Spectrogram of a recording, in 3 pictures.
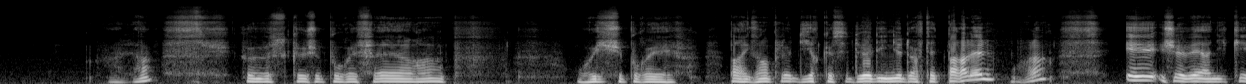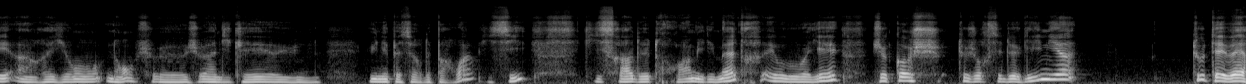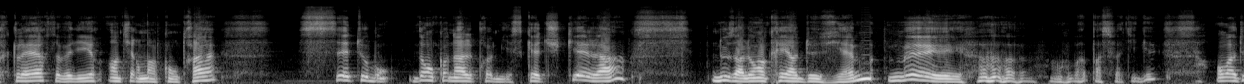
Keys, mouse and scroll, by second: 0.9 right click, 1.4-1.8 scroll down 1, 1.9 right click, 2.9 scroll up 1, 3.4 scroll down 1, 4.0-4.7 right drag, 7.2 click, 7.4 typing, 7.9 click, 9.4 typing, 12.1 click, 13.6 click, 14.8-15.1 scroll up 1, 16.6 click, 18.2 click, 19.4 typing, 19.6 Return, 20.5-20.8 scroll down 1, 23.1 right click, 24.6 right click, 28.2 click, 29.2 scroll down 1, 30.4 click, 31.4-31.8 scroll down 1, 31.9-33.2 drag.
